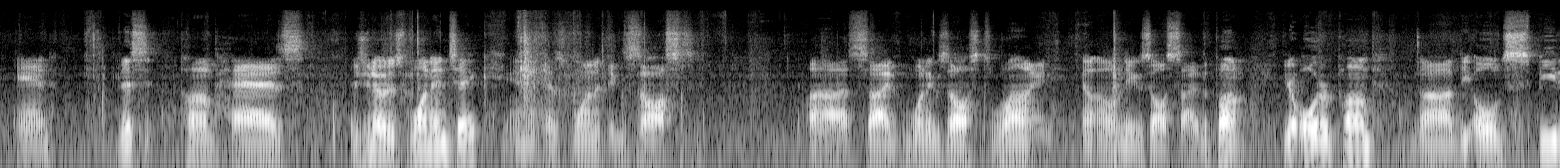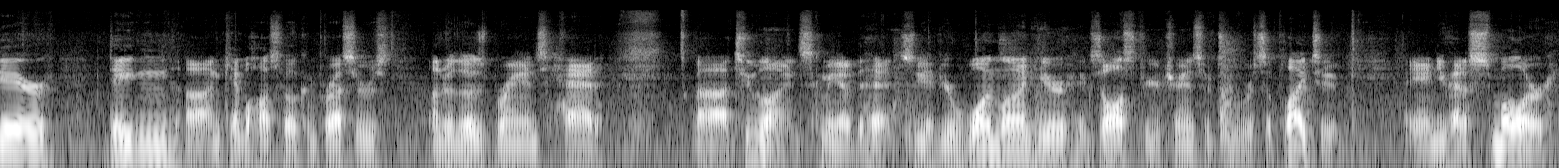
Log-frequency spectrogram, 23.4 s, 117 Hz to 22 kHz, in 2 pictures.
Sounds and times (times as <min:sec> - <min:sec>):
Speech: 0:00.1 - 0:05.3, 0:06.0 - 0:23.3.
